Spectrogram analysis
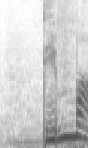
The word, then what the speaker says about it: dhimma: अरबी शब्द जिम्मा जब अंग्रेजी में लिखा जाता है तो इसकी स्पेलिंग DHIMMA होती है, यानी धिम्मा होती है, और उन शर्तों को मानने वाले धिम्मी कहलाते हैं।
